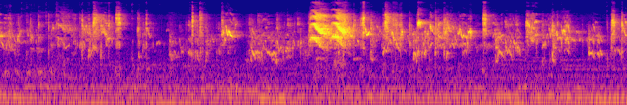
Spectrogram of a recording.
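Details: Budgerigars chirping in continuous high chatter of twittering, scratchy and whistled notes, with a louder burst of squawking near the middle and a faint low hum behind.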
